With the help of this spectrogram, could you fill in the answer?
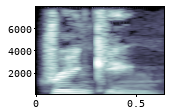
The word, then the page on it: drinking: American English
